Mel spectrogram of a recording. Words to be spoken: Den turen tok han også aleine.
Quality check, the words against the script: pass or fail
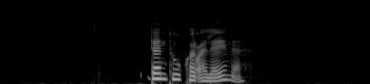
fail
